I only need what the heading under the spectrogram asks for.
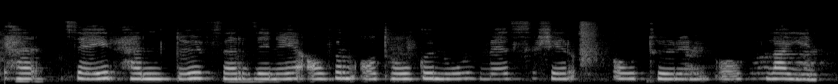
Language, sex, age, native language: Icelandic, male, 18-19, Icelandic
